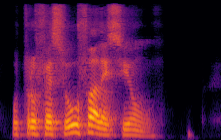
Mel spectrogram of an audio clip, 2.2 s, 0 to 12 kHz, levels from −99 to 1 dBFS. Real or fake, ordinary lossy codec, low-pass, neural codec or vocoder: fake; AAC, 32 kbps; 10.8 kHz; codec, 24 kHz, 0.9 kbps, WavTokenizer, large speech release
